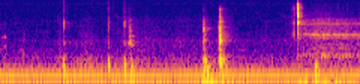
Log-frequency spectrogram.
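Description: Computer keyboard keystrokes: about half a dozen separate sharp clicks spread over two seconds, over a steady low electrical hum.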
